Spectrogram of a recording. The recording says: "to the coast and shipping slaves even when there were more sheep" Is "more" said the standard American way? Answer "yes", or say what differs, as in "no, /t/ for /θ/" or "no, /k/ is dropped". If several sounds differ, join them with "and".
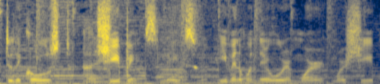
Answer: yes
